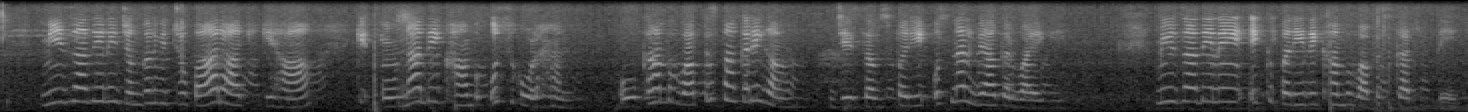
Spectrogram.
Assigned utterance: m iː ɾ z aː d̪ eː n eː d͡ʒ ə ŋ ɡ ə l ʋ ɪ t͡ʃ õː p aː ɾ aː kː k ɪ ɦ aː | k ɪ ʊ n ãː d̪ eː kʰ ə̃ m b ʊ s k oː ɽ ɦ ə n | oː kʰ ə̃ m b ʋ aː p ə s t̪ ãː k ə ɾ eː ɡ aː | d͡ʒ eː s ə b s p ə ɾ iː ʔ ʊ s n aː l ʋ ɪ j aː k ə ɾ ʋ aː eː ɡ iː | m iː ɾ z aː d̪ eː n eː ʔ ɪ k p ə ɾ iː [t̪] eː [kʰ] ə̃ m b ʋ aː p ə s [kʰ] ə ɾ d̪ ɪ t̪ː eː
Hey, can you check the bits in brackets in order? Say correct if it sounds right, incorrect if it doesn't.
incorrect: d̪, correct, incorrect: k

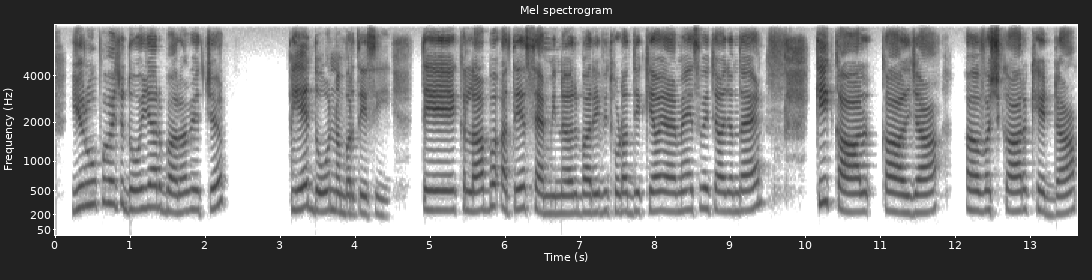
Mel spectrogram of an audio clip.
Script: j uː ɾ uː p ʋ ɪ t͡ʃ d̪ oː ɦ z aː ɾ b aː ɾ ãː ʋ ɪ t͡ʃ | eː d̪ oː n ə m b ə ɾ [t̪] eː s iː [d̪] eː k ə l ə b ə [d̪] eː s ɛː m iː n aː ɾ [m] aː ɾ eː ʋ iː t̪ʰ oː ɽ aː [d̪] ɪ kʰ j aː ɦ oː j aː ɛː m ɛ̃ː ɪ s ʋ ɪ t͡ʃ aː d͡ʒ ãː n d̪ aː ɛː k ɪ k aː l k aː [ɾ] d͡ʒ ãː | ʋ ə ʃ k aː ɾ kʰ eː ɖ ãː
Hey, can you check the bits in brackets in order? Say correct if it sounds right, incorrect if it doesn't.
correct, incorrect: t̪, incorrect: t̪, incorrect: b, correct, incorrect: l

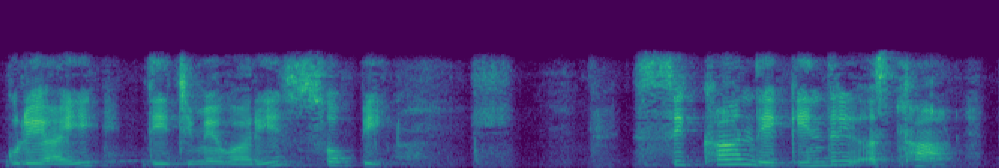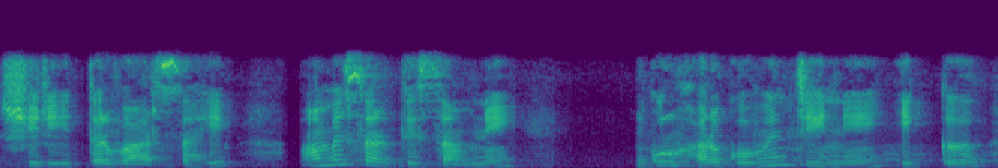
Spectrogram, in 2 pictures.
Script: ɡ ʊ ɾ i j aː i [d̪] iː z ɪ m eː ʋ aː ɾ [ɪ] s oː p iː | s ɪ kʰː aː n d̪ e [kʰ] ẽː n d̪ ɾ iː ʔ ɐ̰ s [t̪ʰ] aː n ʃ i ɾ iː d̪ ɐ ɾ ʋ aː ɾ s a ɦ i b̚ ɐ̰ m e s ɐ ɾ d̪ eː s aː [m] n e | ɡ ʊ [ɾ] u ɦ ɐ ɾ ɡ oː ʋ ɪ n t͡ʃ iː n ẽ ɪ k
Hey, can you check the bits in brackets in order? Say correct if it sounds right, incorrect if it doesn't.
correct, incorrect: i, incorrect: k, correct, correct, correct

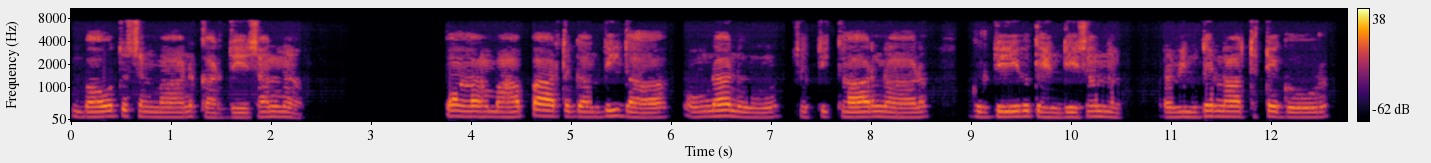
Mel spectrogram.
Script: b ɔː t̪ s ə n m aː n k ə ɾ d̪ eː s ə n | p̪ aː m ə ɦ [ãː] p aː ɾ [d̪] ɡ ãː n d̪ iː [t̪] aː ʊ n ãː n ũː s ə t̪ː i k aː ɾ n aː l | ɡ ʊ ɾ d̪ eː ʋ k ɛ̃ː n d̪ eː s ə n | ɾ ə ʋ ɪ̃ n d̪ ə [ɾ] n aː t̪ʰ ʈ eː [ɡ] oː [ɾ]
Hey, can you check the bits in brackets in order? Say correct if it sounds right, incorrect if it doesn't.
incorrect: aː, incorrect: t̪, incorrect: d̪, correct, correct, correct

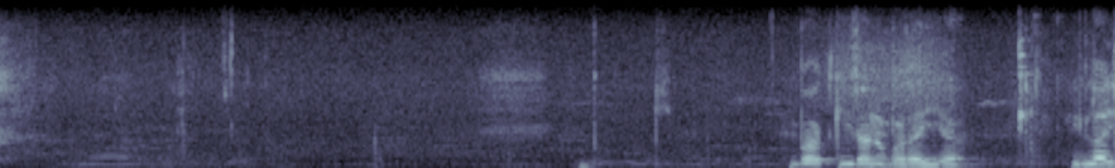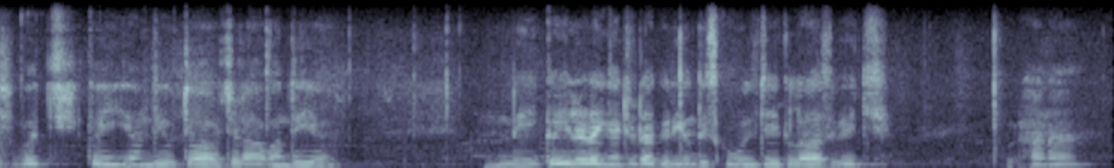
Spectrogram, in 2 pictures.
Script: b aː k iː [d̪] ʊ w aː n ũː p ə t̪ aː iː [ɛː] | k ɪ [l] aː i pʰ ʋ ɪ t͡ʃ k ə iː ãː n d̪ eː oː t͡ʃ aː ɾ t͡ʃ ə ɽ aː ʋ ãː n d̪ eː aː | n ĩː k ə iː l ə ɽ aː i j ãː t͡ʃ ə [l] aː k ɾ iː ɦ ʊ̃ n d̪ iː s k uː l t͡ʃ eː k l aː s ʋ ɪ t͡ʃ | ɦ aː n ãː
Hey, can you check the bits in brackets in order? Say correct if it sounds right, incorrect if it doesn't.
incorrect: t̪, incorrect: aː, correct, incorrect: ɽ

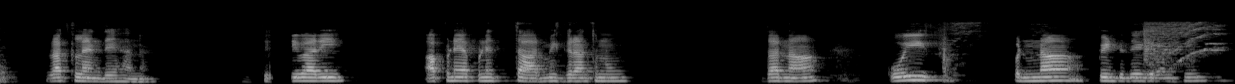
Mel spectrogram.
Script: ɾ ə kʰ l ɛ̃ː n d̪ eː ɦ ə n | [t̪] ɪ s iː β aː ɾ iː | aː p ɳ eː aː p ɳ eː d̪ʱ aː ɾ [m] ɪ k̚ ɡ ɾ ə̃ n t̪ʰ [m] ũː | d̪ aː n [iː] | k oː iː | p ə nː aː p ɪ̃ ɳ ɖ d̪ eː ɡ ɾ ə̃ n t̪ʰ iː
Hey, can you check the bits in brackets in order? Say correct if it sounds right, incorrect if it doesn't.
correct, correct, incorrect: n, incorrect: aː

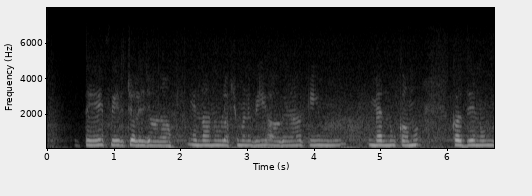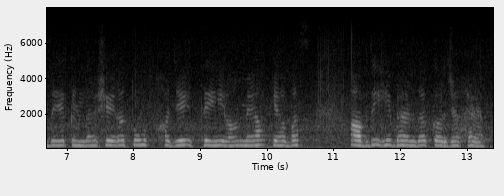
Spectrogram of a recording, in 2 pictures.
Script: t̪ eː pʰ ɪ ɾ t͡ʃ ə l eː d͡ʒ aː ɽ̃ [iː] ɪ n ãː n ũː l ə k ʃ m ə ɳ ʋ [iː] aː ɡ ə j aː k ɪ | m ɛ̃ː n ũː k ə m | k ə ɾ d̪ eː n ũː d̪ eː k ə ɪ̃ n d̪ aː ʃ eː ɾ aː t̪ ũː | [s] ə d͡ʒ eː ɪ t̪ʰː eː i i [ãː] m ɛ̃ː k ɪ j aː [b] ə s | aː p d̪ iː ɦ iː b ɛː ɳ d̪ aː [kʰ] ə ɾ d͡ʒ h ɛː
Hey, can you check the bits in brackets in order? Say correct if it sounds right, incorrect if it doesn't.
incorrect: aː, correct, incorrect: h, incorrect: aː, correct, incorrect: k

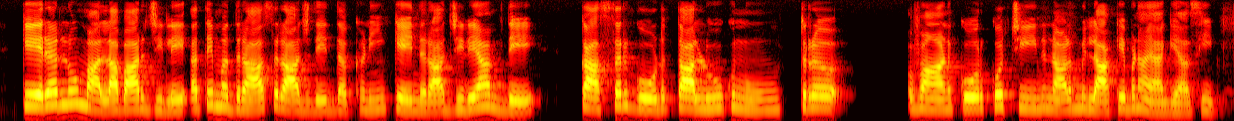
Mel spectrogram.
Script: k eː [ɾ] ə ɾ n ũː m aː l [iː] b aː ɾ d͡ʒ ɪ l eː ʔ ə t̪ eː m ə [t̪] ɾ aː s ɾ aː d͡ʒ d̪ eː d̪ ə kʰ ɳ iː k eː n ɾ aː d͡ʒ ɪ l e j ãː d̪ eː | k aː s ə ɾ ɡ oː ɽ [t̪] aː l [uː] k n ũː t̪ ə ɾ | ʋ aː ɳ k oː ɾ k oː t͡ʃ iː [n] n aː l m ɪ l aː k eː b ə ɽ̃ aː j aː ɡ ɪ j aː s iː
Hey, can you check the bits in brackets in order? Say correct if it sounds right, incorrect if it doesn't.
correct, incorrect: aː, incorrect: d̪, correct, correct, correct

